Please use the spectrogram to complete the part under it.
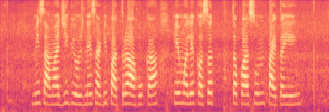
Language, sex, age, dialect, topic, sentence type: Marathi, female, 25-30, Varhadi, banking, question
